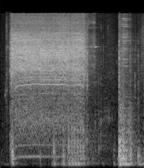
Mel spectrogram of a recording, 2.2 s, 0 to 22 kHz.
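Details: Makita DDF486 cordless drill that only made odd noises, electronics fault repaired: clean steady high whine just over a second, smooth spin-down, no grinding; normal no-load run.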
